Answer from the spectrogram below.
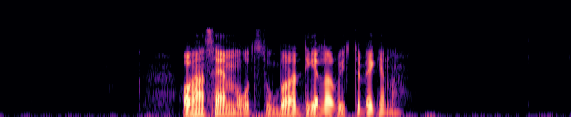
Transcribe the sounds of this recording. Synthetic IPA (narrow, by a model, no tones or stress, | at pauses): avhanshɛmːo̰ːt̪ə̥st̪uːɡ̪̚bɑːɾad̪eːlaɾvʏt̪ːəɾvɛɡːaɳa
